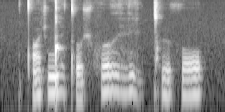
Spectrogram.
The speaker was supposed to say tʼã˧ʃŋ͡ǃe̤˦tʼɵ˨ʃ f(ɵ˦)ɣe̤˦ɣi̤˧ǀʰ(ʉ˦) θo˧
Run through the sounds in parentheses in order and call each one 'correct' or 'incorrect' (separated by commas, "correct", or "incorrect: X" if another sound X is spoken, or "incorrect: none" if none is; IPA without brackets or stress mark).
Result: correct, incorrect: ʉ˧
